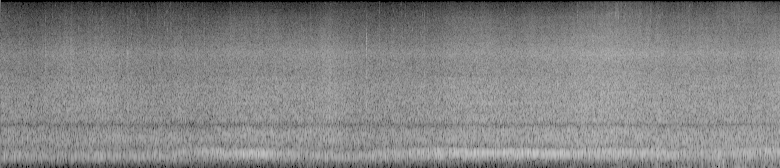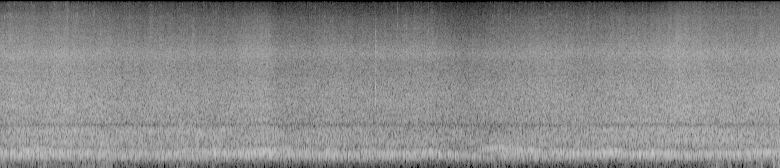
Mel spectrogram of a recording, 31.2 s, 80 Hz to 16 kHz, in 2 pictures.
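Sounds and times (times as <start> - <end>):
wind howling: 0.0 - 31.1.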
